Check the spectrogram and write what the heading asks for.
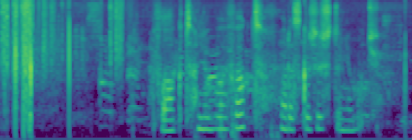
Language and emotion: Russian, sad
